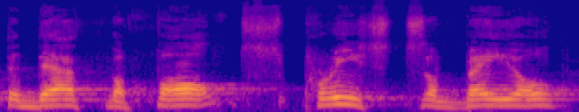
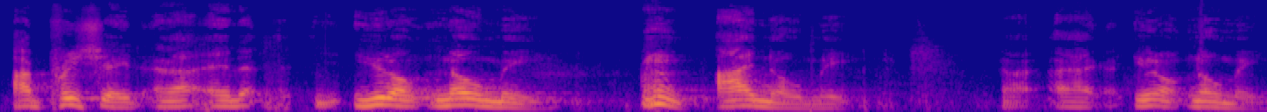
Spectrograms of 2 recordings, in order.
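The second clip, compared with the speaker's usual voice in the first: usual speaking voice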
